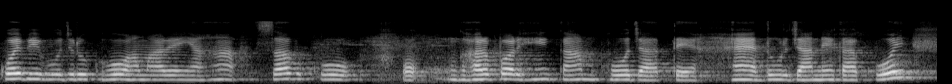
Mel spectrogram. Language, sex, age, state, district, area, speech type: Hindi, female, 30-45, Bihar, Samastipur, rural, spontaneous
